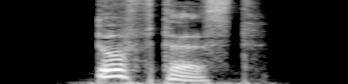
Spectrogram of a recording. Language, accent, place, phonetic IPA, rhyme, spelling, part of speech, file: German, Germany, Berlin, [ˈdʊftəst], -ʊftəst, duftest, verb, De-duftest.ogg
- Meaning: inflection of duften: 1. second-person singular present 2. second-person singular subjunctive I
